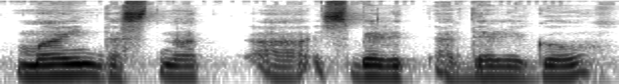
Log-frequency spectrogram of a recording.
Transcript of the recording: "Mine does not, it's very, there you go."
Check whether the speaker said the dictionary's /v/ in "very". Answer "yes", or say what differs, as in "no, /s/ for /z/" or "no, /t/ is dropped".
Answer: no, /b/ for /v/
